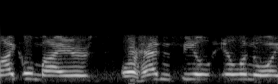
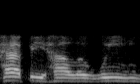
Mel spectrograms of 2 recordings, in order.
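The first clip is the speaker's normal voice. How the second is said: mock eerie, sinister, creepy, unsettling tone; 7 semitones lower, 4 dB quieter than usual. Retelling a movie scene where a doctor says the line: creepy delivery, imitating a character. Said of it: "And he says it just like that".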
